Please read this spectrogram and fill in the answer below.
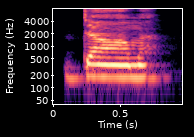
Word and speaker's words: dumb: middle of the word, you know that the B is silent and we don't pronounce it.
